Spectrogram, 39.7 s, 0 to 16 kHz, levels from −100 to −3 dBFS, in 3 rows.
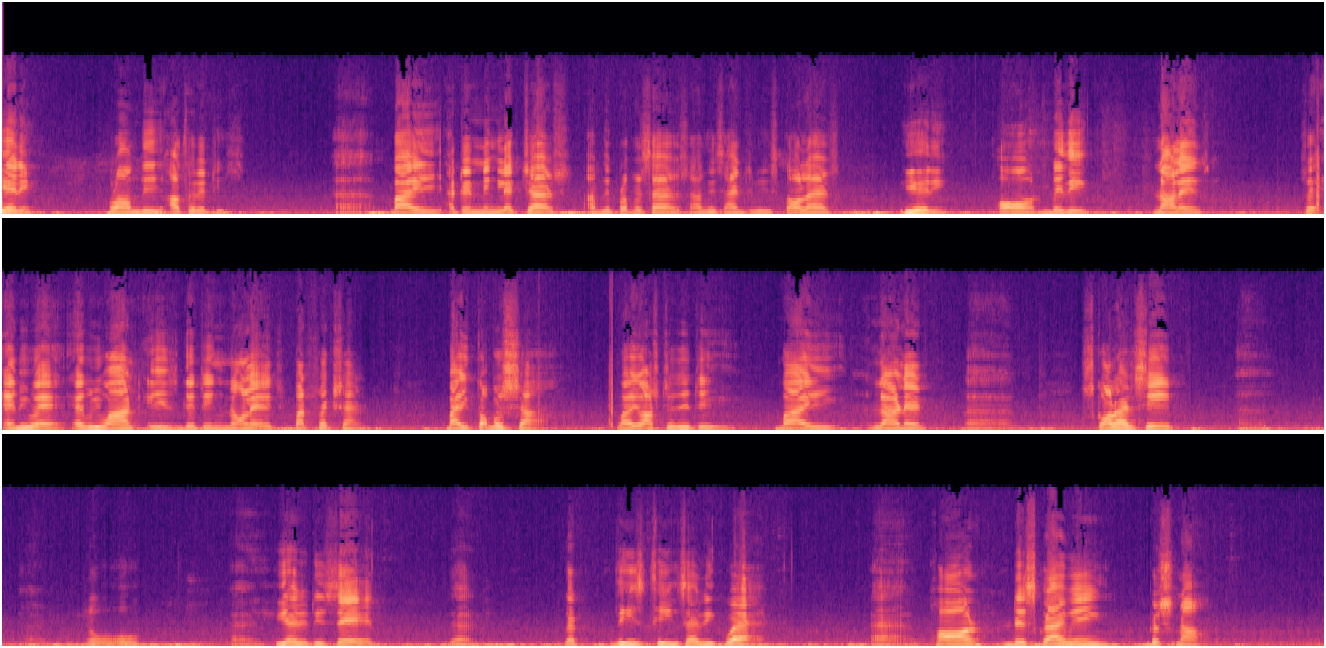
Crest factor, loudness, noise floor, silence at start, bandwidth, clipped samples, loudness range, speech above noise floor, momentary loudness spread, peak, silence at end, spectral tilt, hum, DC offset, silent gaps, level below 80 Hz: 20 dB; -20 LUFS; -41 dBFS; 0 s; 12.5 kHz; under 0.1%; 4 LU; 21 dB; 20 LU; -2 dBFS; 0 s; -4.5 dB/octave; none; under 0.1%; none; -32 dBFS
